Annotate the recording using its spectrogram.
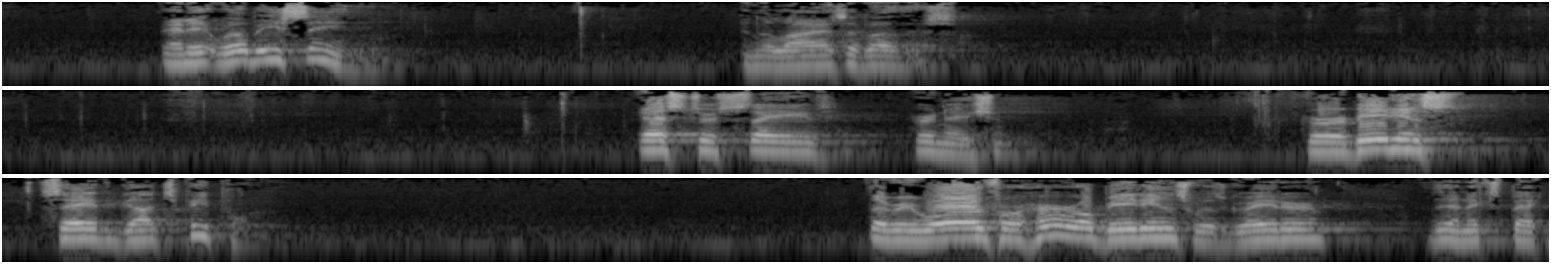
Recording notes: Downtown Church Of Christ Audio Sermon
